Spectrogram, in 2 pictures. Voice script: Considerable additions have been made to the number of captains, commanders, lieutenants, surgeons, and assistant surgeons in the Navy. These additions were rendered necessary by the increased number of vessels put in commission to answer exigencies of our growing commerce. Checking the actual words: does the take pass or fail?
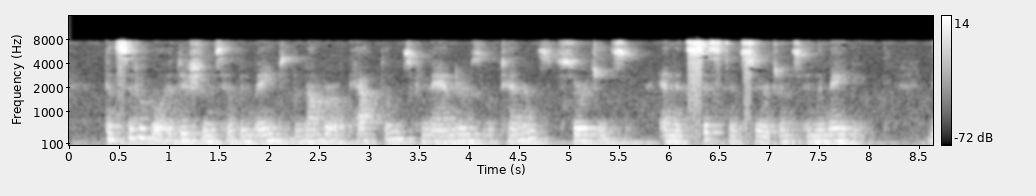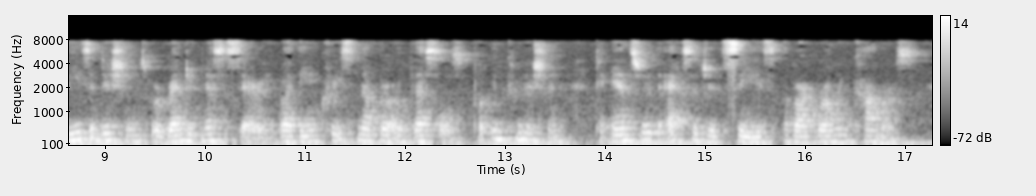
fail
